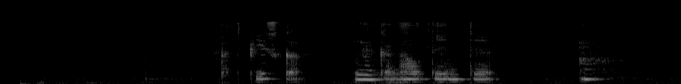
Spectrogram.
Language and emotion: Russian, sad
